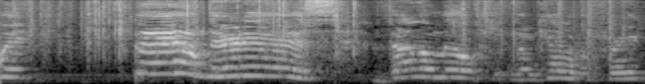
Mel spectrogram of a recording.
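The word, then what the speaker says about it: Valomilk: V-A-L-O-R. No R. It's Valo milk, not Valor. Valor would be like, but Valo milk.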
